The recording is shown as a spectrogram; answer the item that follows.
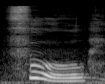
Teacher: подольше сидим на звуке «ф», растягиваем, потом долгий «у».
